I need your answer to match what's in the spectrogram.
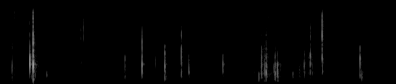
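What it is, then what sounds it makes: Plastic-wrapped foam sponges. A row of rainbow foam sponges wrapped in thin clear plastic film lies on a table while a wooden stick and then fingertips scrape and rub along the film. Short, dry crinkles and crackles come in quick uneven bursts, centered in the midrange with bright edges. Each burst stops almost instantly, with no ring.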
